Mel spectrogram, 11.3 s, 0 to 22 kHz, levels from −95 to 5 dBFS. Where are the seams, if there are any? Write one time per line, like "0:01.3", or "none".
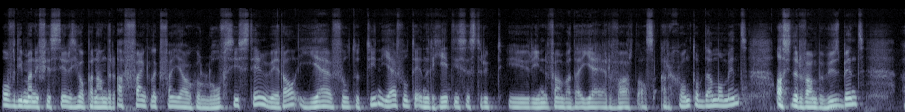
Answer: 0:01.4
